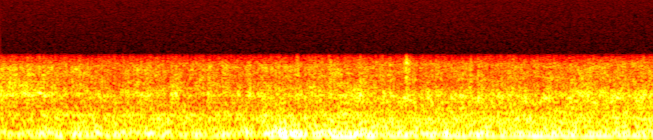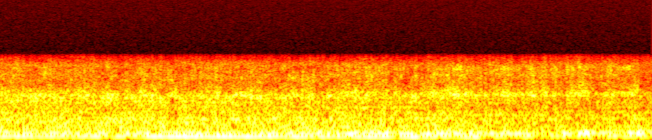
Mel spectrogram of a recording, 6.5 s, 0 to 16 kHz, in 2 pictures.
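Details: 2003 GMC Sierra Z71 5.3 L V8 (non-flex fuel), cold start after sitting overnight in single-digit temperatures, idling unassisted: erratic rough idle, RPM dipping to 500 and rising to 1600, lean and misfire codes; owner suspects failing intake manifold gasket.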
